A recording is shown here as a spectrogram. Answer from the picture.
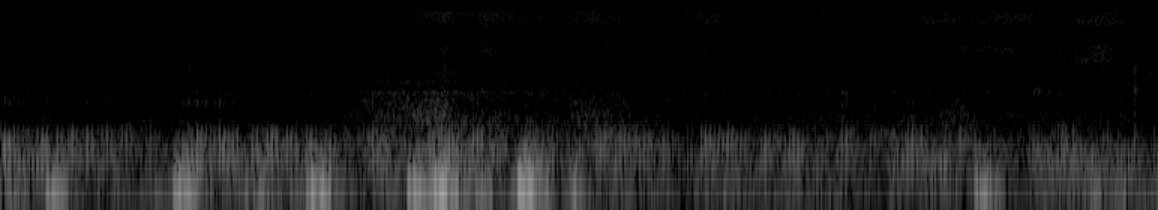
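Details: Seal tortie point with white Cornish Rex purring close up. A deep, throbbing rumble rises and falls in roughly one-second breath cycles, louder midway, then quieter.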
